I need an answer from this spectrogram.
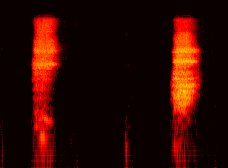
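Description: A group taking a deep breath together: two faint, airy breath sounds separated by a quiet pause, with no talking.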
